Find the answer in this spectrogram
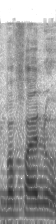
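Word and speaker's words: buffalo: बहुत सारे जैसे कि बफेलो, बफेलो को सही प्रोनाउंसिएशन बफलो होता है। अब बफेलो बोलेंगे तो आप अच्छे स्पीकर नहीं कहे जाएंगे, यू हैव टू से बफलो, या और जैसे वाज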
